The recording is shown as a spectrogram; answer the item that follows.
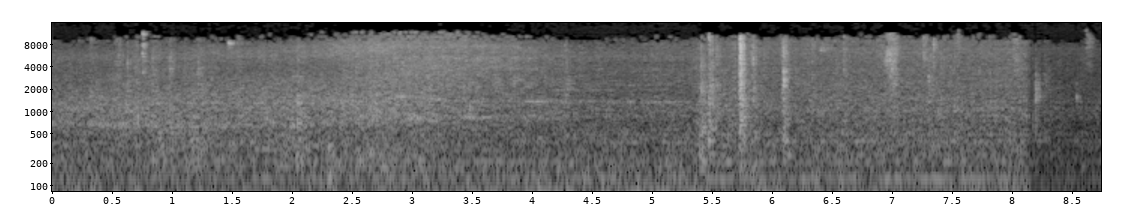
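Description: A car's engine running steadily and drawing close, then several sharp clicks and knocks of car doors about five to seven seconds in.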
